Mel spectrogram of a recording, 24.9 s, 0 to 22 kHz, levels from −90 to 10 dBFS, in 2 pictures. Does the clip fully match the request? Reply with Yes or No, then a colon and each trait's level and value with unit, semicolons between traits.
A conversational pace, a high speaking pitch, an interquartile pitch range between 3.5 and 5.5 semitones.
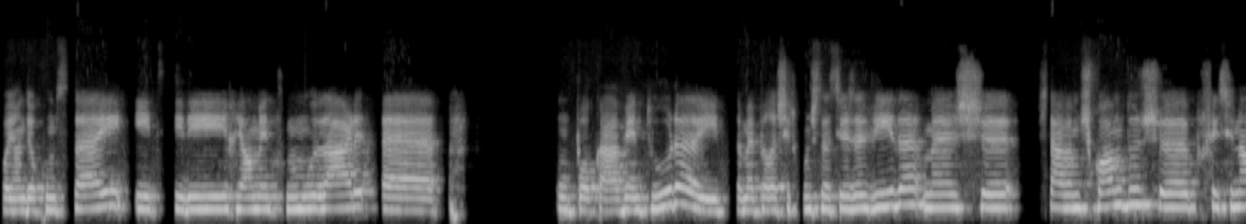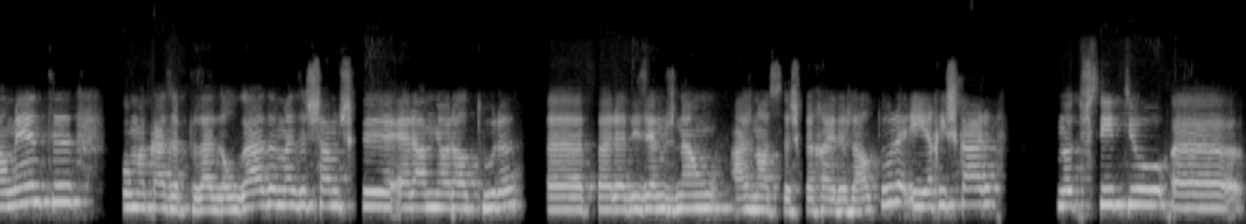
Yes: average, 130 wpm; high, 210 Hz; average, 4.0 semitones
